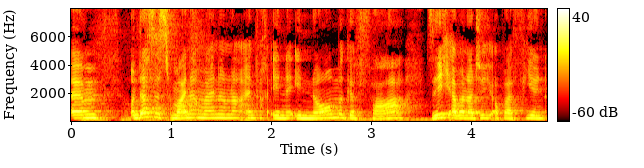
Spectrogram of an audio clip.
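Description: A woman speaks very fast at a medium pitch. The room echo is audible and background noise is noticeable. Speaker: managing director of a family software company. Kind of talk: interview.

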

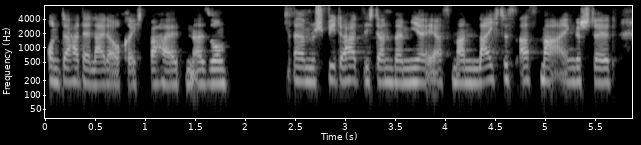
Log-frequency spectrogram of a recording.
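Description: The woman's medium-pitched voice holds a very even loudness. Her intonation stays monotone and flat. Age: 30s. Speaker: asthma patient. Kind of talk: interview.

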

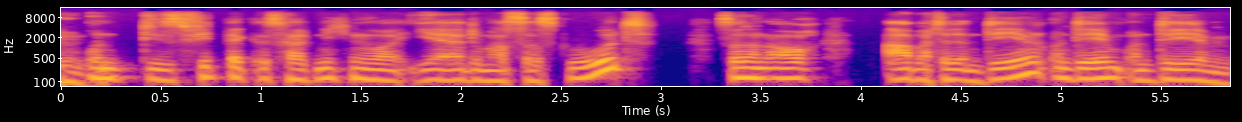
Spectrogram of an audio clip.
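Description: A man speaks at a medium pitch in a somewhat breathy voice with a dark, mellow tone. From Swabian Alb, Germany. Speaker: animation video designer. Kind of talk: casual interview. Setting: video call.

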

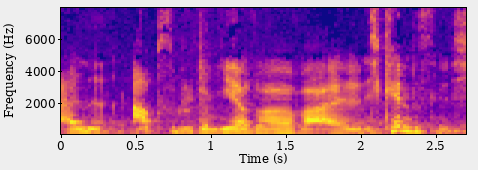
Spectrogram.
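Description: A woman's monotone, flat delivery against noticeable background noise. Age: 30s. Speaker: prosthesis wearer, runner. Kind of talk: casual chat.

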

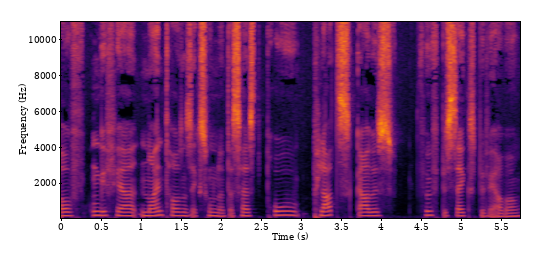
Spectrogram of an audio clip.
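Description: A woman speaks at a very slow pace with monotone, flat intonation, the sound dry and close with no echo on a very clean recording with a silent background. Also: medium pitch for a woman. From Austria, Vienna. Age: 20s. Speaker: medical student. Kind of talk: podcast interview. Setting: studio.

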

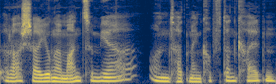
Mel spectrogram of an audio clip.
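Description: Pitch varies in an ordinary way as the words come very slowly. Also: man. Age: 50s. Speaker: attack survivor. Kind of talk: testimony. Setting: studio.

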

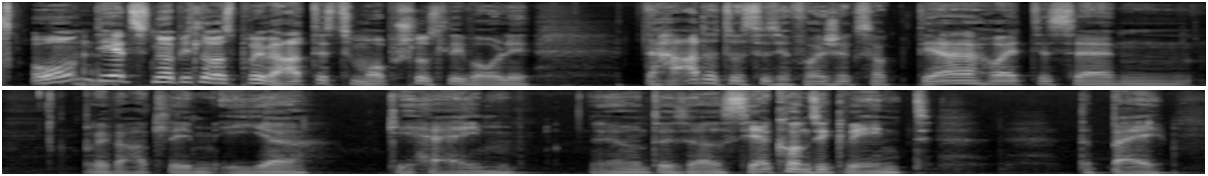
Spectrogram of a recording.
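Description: A man's fairly low, somewhat breathy voice with lively intonation and long, frequent pauses. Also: moderate pace. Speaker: podcast co-host. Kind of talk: casual chat.

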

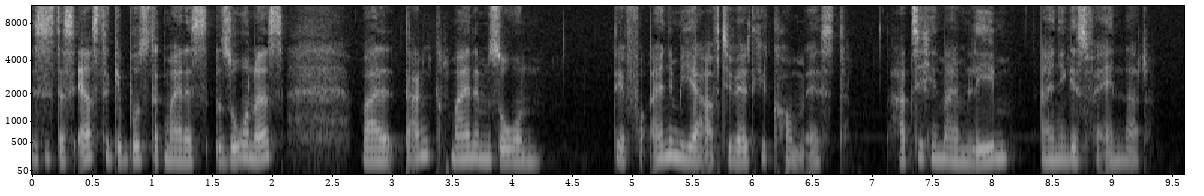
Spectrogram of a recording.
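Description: A woman at a medium pitch in a Russian accent, dark and mellow in tone, monotone and flat, at a moderate pace with long, frequent pauses. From Kazakhstan. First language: Russian (speaking German). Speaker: photographer and business coach. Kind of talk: solo podcast monologue.

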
